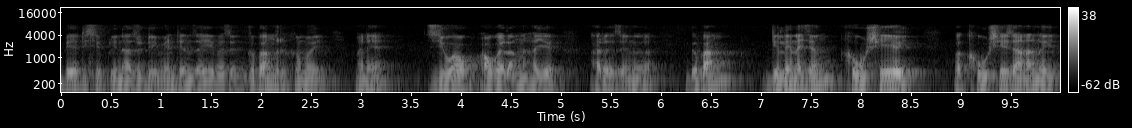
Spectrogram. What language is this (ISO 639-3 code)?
brx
